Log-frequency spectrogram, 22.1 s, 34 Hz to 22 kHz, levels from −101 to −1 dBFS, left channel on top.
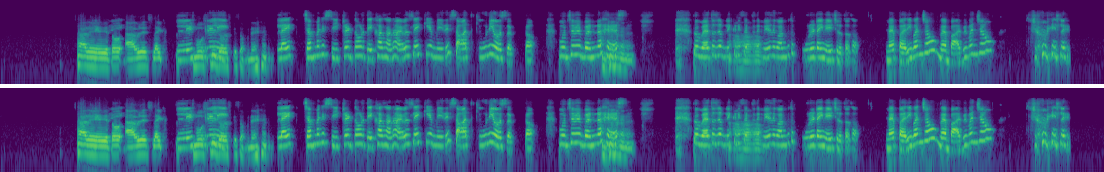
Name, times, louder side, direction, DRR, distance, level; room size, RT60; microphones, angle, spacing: voice 1, 1.5-3.3 3.9-5.4 12.0-12.7 14.7-15.3, right 2 dB, 50° right, 1.9 m, -30 dB
voice 2, 3.5-4.6 5.6-10.7 10.9-12.4 13.5-15.0 15.2-17.2 17.7-19.9 20.6-21.4, right 3 dB, 25° right, 2.3 m, -29 dB
open air
head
